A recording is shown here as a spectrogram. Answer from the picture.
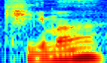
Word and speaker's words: Kyma: He had a little like electronic music lab with some cool synths, and there was something called Kima.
